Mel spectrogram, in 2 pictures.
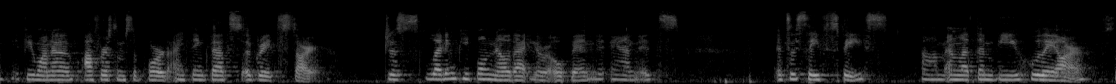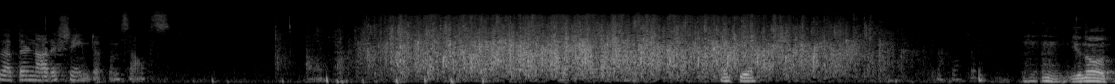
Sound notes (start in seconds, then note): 14.2 applause; 21.4 cough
